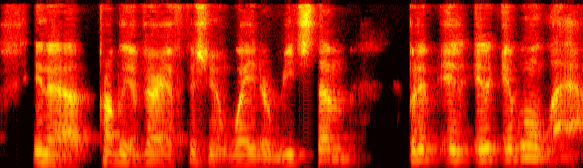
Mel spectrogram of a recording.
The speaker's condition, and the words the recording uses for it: None; typical speech.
